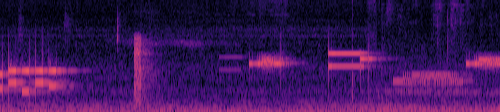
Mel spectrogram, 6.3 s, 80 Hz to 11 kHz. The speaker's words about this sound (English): Familiar crackle of the 56K modem connected to the internet. It buzzes. It's annoying. It's an obnoxious sound.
